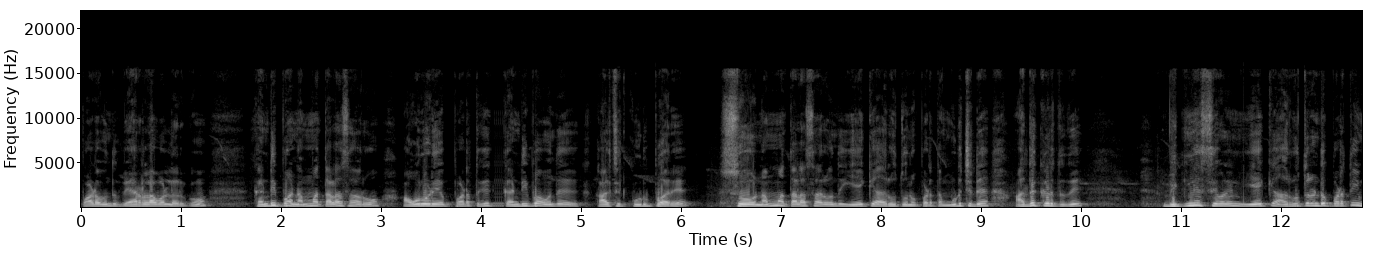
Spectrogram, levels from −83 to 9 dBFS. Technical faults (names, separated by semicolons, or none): repeated buffer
